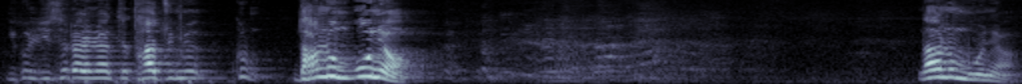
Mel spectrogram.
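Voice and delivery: loud, high, aggrieved demand; indignant cry. Retold or imitated. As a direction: cry out the question in frustration. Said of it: "이 답을 그 친구한테 줬어요". (억울하게 소리치듯)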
